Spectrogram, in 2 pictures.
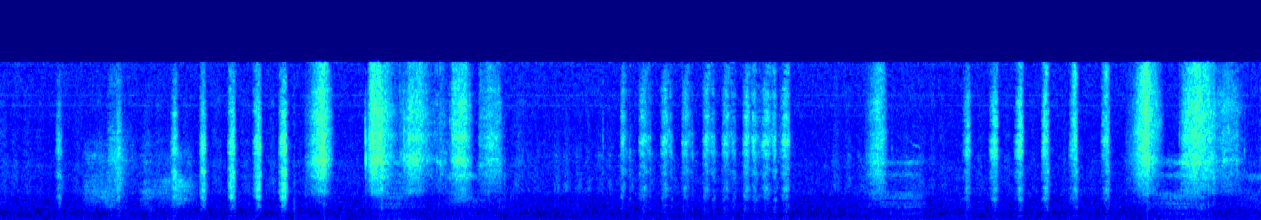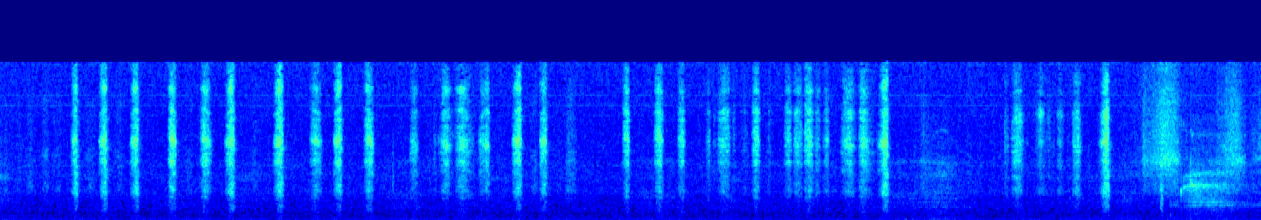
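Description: Pencil sketching on paper: quiet, scratchy strokes in clusters and quick runs of short strokes.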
